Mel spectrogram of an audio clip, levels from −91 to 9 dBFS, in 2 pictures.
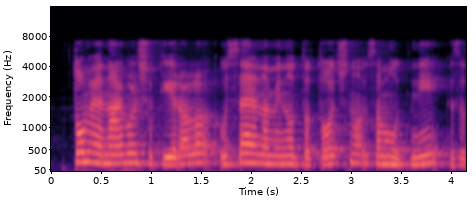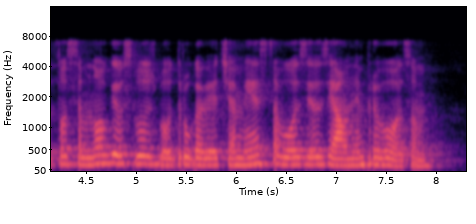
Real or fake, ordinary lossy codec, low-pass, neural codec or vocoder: real; Opus, 64 kbps; 7.2 kHz; none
